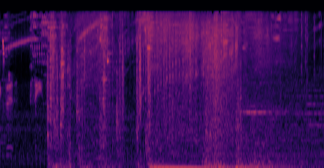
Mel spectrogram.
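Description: A radio tower powers up with a deep electronic boom.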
